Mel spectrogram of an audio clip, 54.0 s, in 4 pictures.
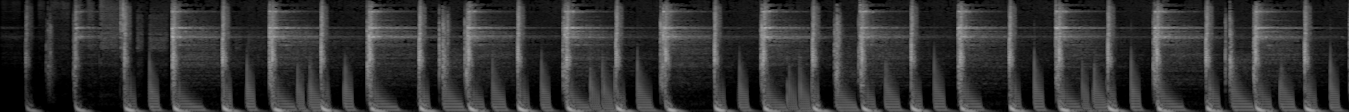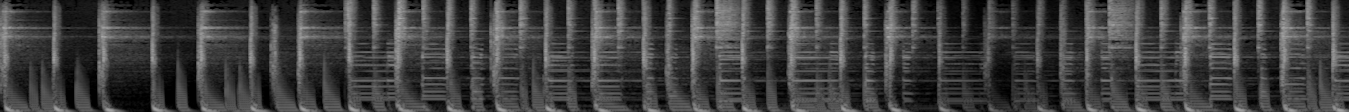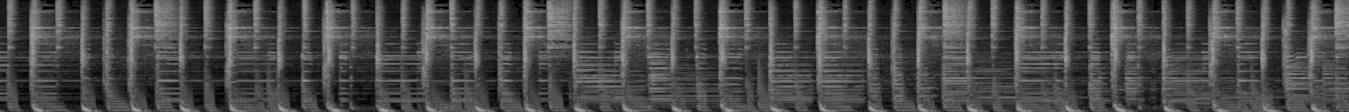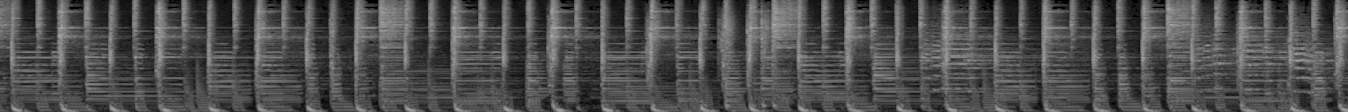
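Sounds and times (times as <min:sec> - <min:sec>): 
70s Redrum drum beat: 0:00.2 - 0:53.9.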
